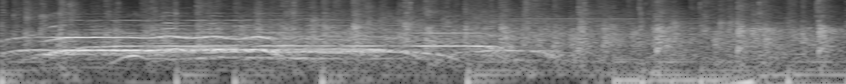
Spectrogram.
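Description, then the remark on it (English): A live audience of dozens at a show recorded in Miami claps steadily and loudly throughout, with a few high whoops and cheers rising above the applause early on before it settles into dense clapping. “It's a crowd of dozens.”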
